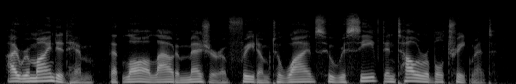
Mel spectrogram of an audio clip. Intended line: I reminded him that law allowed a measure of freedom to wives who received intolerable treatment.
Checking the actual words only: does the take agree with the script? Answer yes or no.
yes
